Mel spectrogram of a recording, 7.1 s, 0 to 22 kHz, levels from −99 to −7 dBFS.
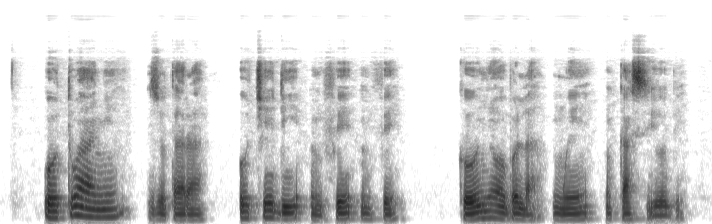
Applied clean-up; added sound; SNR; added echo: none; none; none; none.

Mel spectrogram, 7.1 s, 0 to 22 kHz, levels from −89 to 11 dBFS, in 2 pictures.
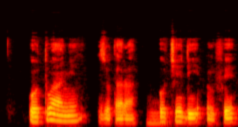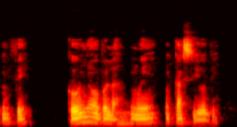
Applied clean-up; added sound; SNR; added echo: none; Brass instrument; 19 dB; none.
